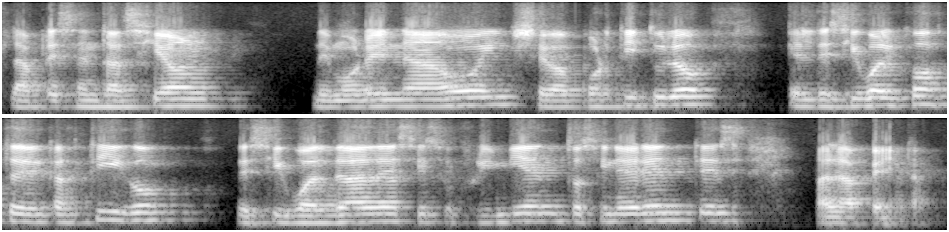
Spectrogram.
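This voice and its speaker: A man's voice: a little high, fairly even intonation, measured pace, fairly bright tone. A man moderating a seminar, reading out a guest speaker's biography and then welcoming her informally. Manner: reads a bio, then loose and informal. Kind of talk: formal speaker introduction. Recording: echoey room, muffled lo-fi sound.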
